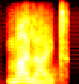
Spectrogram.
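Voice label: "marlite", Indian English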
